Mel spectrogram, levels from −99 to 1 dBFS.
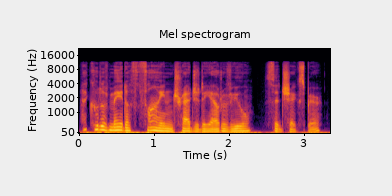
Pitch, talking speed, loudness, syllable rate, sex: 115 Hz, 215 wpm, -17 LUFS, 5.6 syllables/s, male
